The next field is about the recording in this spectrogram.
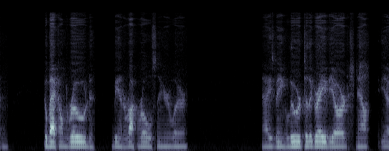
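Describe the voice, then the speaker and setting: Nasal, stuffy-voiced man rambling over a film. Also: medium pitch. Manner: rambling, chatty, geeky enthusiasm. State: nasal from a head cold. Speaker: fan film commentator. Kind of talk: casual movie commentary.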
